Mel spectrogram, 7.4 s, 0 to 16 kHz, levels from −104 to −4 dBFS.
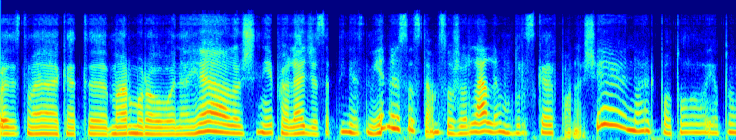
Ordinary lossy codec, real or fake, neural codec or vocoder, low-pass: Opus, 32 kbps; fake; codec, 16 kHz in and 24 kHz out, 0.9 kbps, LongCat-Audio-Codec, fine tuned four codebook decoder; 10.8 kHz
